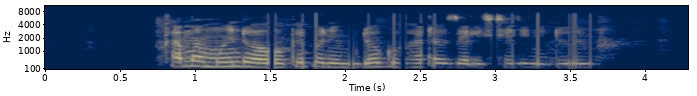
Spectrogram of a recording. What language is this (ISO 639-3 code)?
swa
